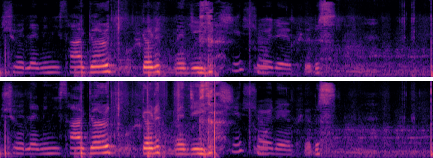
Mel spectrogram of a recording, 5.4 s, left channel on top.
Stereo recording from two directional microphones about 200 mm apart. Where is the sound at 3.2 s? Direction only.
50° right (ahead or behind).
